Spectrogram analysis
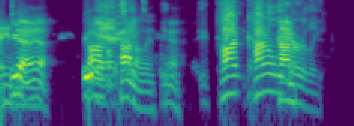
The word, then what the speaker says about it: Connelly Early: Connelly early.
